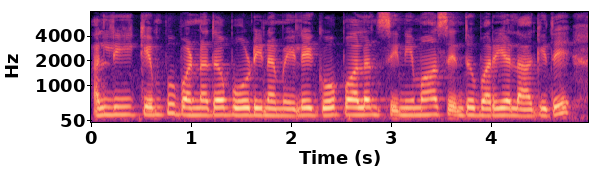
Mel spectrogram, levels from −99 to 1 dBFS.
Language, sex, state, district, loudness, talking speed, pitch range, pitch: Kannada, female, Karnataka, Bangalore, -14 LUFS, 110 wpm, 195-210 Hz, 200 Hz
